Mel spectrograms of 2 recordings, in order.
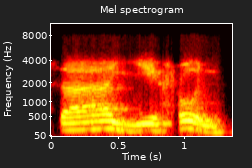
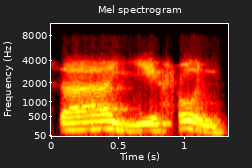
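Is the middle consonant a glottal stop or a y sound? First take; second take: y sound; y sound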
